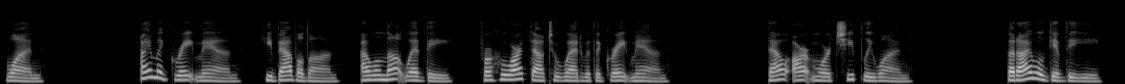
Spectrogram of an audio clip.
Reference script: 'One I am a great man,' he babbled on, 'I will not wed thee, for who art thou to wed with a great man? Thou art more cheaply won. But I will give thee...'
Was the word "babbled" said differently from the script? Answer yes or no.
no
